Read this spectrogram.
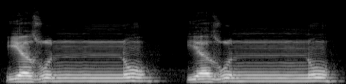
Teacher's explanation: یا زبر یا ضا نون پیش ظن نون پیش نو یظنو یظنو. نون کے اوپر تشدید ہے تو غنہ ہوگا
